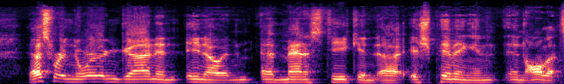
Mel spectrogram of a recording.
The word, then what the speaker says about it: Manistique: Is that how you pronounce it? Manistique.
